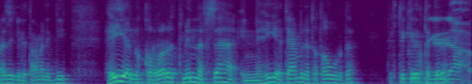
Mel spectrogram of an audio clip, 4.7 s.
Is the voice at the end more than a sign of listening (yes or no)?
yes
